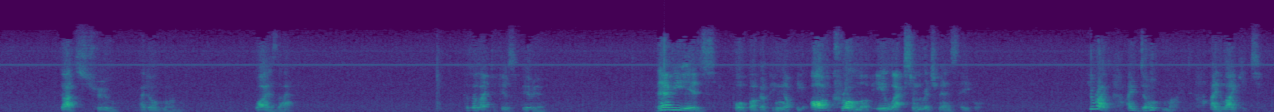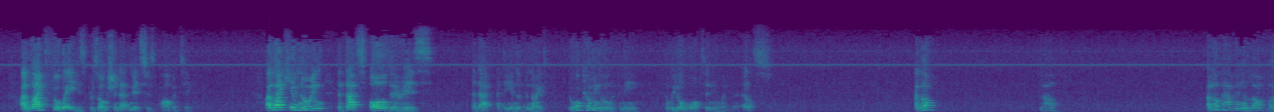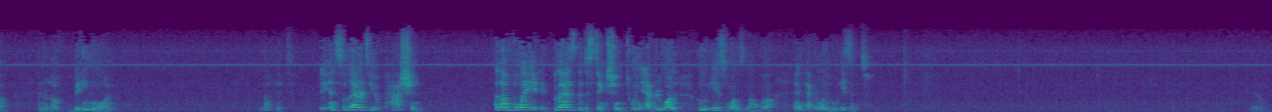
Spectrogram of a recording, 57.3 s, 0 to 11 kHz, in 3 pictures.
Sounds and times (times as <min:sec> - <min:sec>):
Speech: 0:00.9 - 0:02.8, 0:03.8 - 0:04.5, 0:07.0 - 0:08.2, 0:09.8 - 0:14.8, 0:16.3 - 0:22.0, 0:23.1 - 0:25.6, 0:26.2 - 0:30.7, 0:32.8 - 0:33.2, 0:34.7 - 0:35.0, 0:37.2 - 0:40.0, 0:42.1 - 0:44.6, 0:45.6 - 0:51.3, 0:57.0 - 0:57.3.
